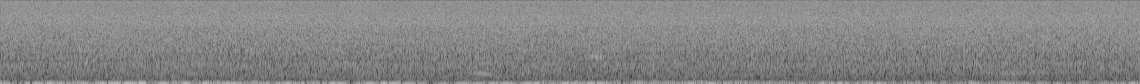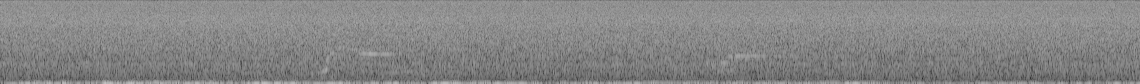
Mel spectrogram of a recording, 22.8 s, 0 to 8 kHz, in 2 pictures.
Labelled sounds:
14.9	15.3	humpback whale, 1.0 to 1.3 kHz
18.7	19.1	humpback whale, 0.96 to 1.1 kHz

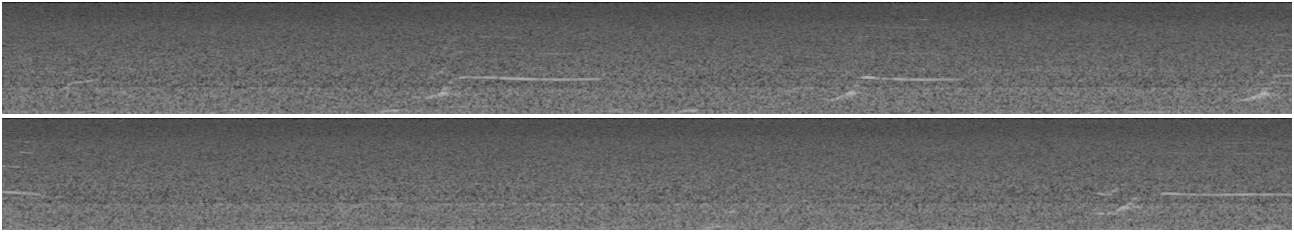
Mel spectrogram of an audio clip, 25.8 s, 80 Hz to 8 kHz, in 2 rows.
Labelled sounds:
4.5	5.7	humpback whale, 0.93 to 1.1 kHz
8.8	9.4	humpback whale, 0.93 to 1.1 kHz
12.7	13.3	humpback whale, 0.90 to 1.2 kHz
23.8	25.4	humpback whale, 0.86 to 1.2 kHz

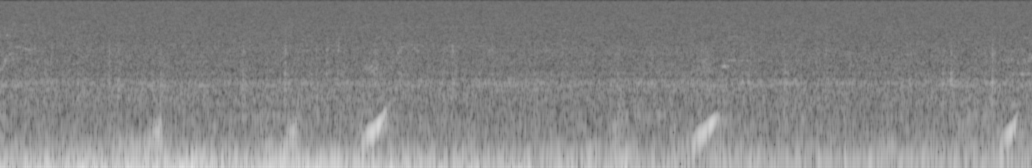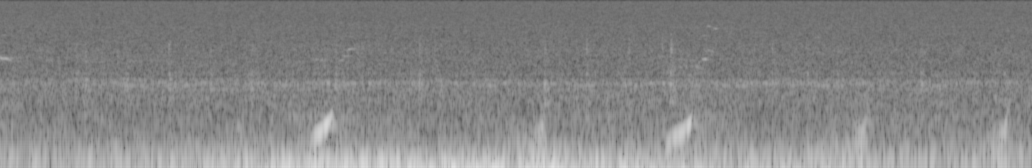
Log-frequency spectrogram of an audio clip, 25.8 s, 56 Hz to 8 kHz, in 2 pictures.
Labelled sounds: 0.2	0.5	humpback whale, 1.8 to 2.0 kHz

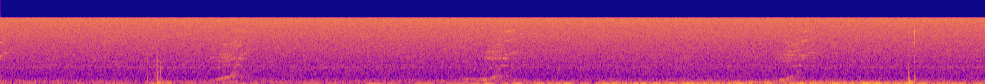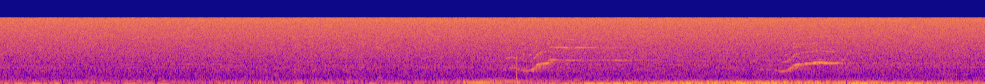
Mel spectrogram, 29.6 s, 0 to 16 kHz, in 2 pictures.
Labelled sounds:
7.2	7.6	humpback whale, 1.1 to 1.3 kHz
22.8	23.7	humpback whale, 0.80 to 2.2 kHz
26.5	27.4	humpback whale, 0.80 to 1.5 kHz

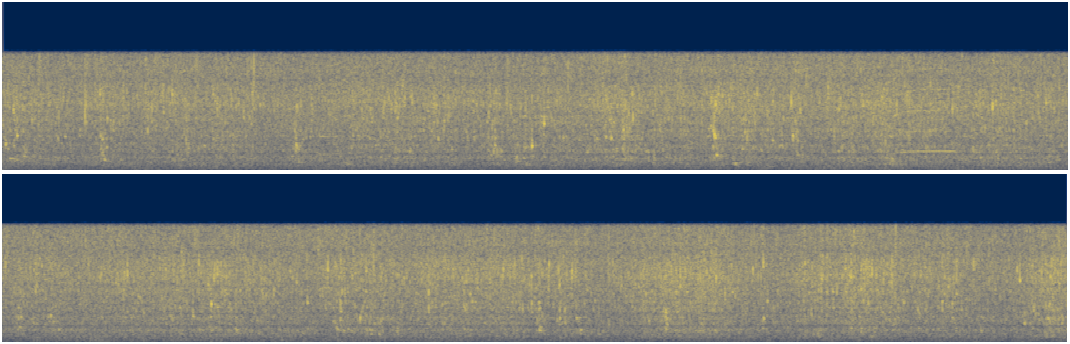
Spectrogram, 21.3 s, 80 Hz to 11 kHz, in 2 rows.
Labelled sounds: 3.1	3.4	killer whale, northern resident, A clan, AB subclan, 1.1 to 1.3 kHz
9.0	9.6	killer whale, northern resident, A clan, AB subclan, 1.2 to 1.4 kHz

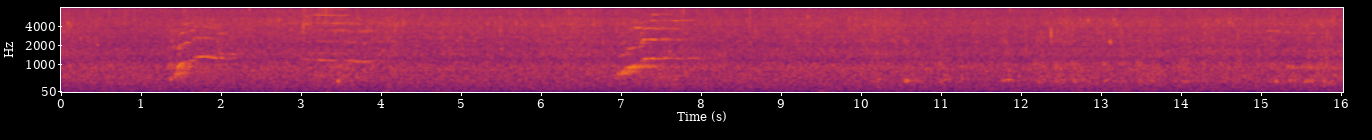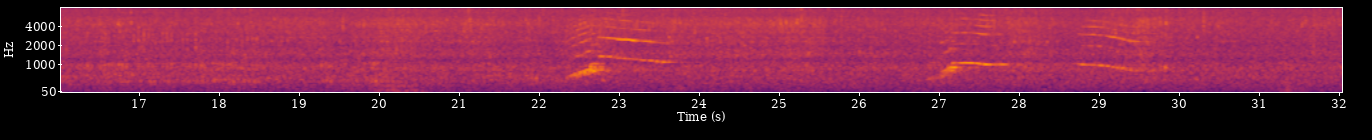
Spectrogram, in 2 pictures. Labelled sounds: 1.3	2.1	humpback whale, 0.78 to 2.7 kHz
3.0	3.9	humpback whale, 1.1 to 7.6 kHz
7.0	7.9	humpback whale, 0.78 to 5.1 kHz
22.5	23.7	humpback whale, 0.78 to 4.0 kHz
27.0	29.5	humpback whale, 0.78 to 6.2 kHz

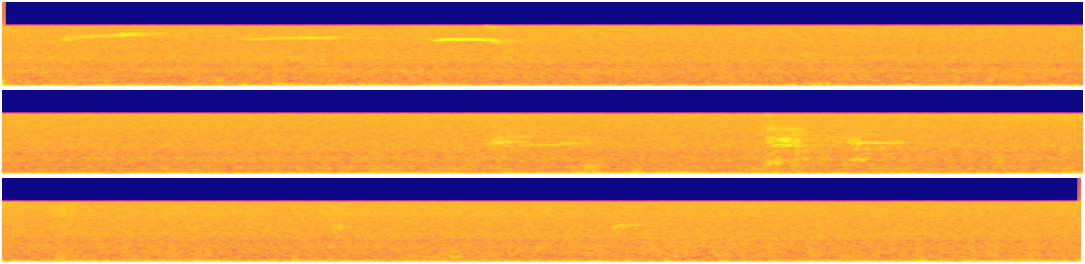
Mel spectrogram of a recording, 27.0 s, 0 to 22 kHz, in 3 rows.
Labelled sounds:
2.0	2.9	killer whale, 4.1 to 4.7 kHz

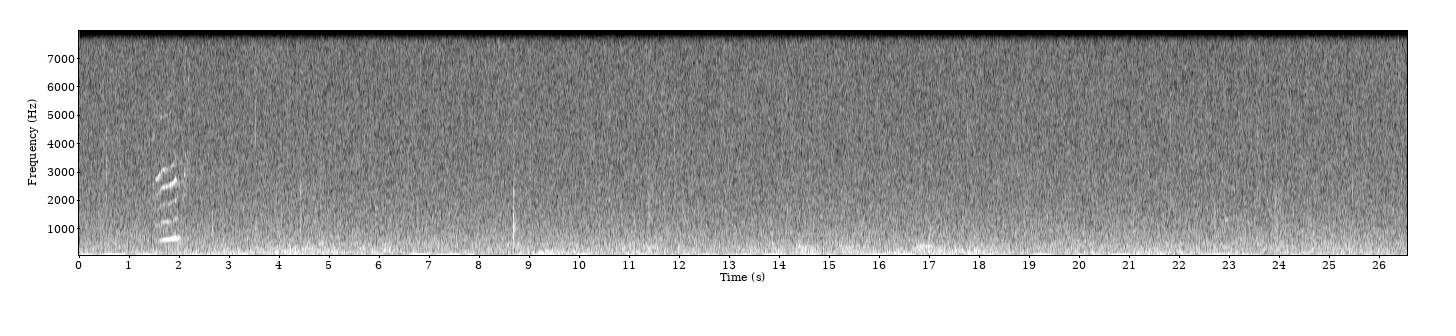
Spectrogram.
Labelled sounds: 1.4	2.2	killer whale, Bigg's (transient), AT1 transient, 0.51 to 5.9 kHz

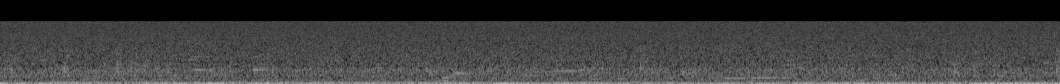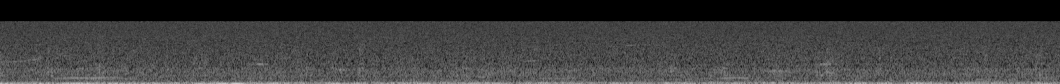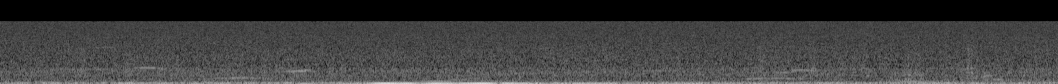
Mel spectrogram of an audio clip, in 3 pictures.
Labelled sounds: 10.7	11.0	humpback whale, 1.1 to 1.4 kHz

